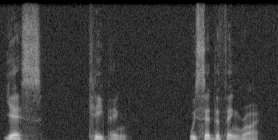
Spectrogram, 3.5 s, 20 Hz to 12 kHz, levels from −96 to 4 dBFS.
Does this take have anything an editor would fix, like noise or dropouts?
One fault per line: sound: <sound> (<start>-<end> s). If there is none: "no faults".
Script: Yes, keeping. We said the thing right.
no faults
